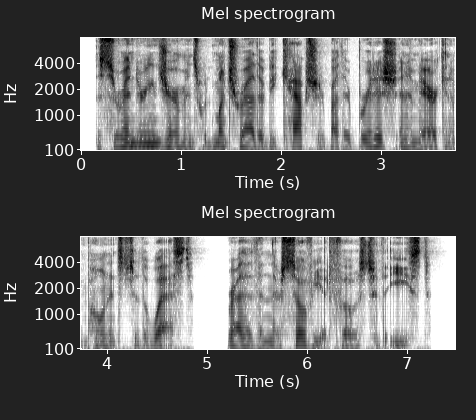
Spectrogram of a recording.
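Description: A man's very deep, low voice with ordinary pitch variation, music playing in the background. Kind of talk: documentary narration.

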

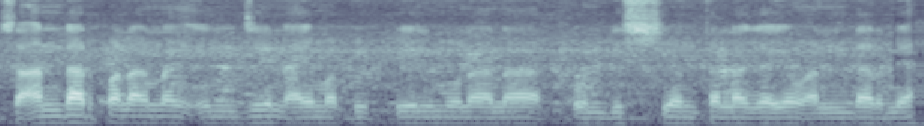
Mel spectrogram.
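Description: Over noticeable background noise, a fairly low-voiced man talks at a moderate pace in a monotone, flat intonation. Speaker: auto mechanic. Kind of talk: tutorial. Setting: outdoors.

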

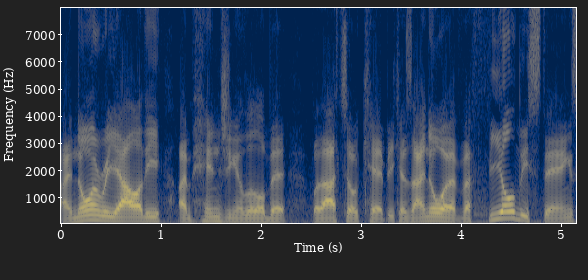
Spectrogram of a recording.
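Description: Speaking at a fairly quick pace, a man is heard in a dry recording with no echo. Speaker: golf instructor. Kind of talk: tutorial. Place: open country. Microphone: lapel.

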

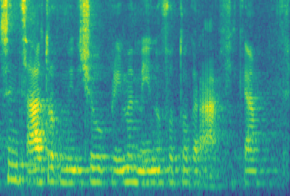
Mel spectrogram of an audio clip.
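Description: In a room with audible echo and light background noise, a woman speaks at a moderate pace and a fairly low pitch, her intonation monotone and flat. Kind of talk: interview answer. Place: hall.

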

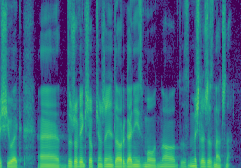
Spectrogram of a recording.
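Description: Against a quiet background, a man with a very deep, low pitch speaks at a moderate pace. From Poland. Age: 30s. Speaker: martial arts instructor and former MMA fighter; interviewee. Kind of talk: casual interview. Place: gym. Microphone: handheld.

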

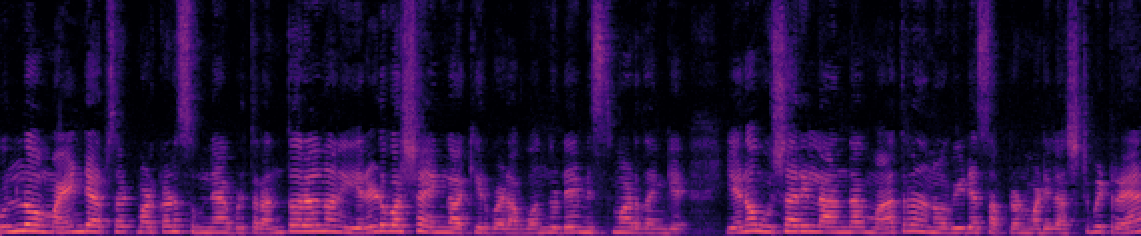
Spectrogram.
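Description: In a Telugu accent, a woman talks at a high pitch with fairly even intonation. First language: Telugu (speaking Kannada). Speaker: lifestyle vlogger. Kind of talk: vlog monologue.

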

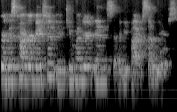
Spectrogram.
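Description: A woman is speaking. Strong room echo surrounds her voice. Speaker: minister. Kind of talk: sermon. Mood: reflective, warm. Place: church.

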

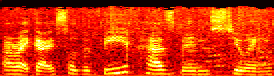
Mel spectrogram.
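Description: Faint music sits behind a woman's voice. She has a fairly low pitch and keeps a moderate pace. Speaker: home cook vlogger. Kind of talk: casual vlog chat. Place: kitchen. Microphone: phone near.

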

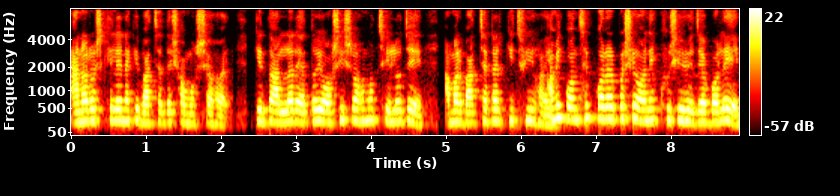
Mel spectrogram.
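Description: A woman speaks in a normal speaking voice with a fairly high pitch. Her intonation stays fairly even. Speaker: vlogger. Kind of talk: personal life story narration.

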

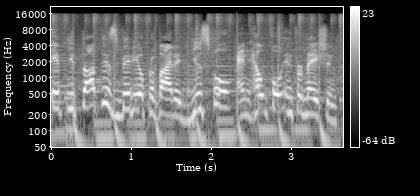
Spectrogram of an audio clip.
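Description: With clear music in the background, a man keeps a moderate pace as he talks. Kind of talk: video host talking to camera. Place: open country. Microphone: lapel.

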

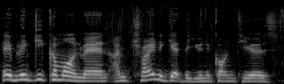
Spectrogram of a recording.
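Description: This man talks at a very fast pace with a Singaporean accent and lively intonation. His pitch is fairly high for a man. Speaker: YouTuber; live streamer. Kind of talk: live stream unboxing. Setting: live stream from home.

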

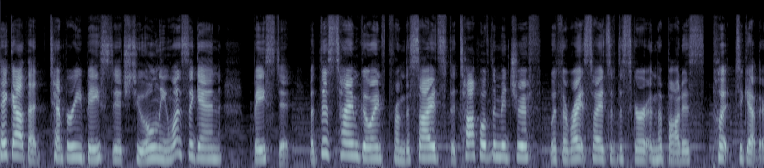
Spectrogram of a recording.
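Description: Fairly quick speech with hardly any pauses and ordinary pitch variation, music playing in the background. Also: woman, fairly high pitch for a woman. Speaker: hobby sewer. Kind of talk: sewing tutorial narration. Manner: fast.

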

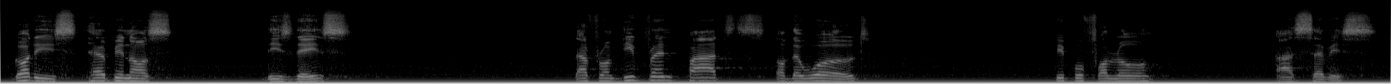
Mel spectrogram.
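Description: A man at a very slow pace with long, frequent pauses and very even loudness, over light background noise. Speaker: preacher. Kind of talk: sermon. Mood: warm, smiling. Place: church. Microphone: handheld.

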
